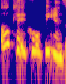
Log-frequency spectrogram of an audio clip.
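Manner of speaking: chirpy little self-satisfied quip; pleased. Retold or imitated. Telling the host about losing thirty pounds, upbeat and pleased. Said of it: "And I'm like".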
